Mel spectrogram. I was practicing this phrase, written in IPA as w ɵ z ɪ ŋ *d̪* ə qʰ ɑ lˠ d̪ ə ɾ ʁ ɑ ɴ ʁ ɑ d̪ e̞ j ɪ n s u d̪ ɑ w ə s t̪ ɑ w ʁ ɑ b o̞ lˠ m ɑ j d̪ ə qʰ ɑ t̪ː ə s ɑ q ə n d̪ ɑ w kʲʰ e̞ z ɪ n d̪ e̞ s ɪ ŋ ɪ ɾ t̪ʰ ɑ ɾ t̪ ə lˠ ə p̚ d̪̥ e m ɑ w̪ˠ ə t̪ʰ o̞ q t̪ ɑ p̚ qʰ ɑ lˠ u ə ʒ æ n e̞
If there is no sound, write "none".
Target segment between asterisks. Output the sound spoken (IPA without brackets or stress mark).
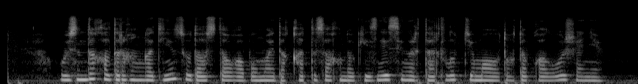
d̪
